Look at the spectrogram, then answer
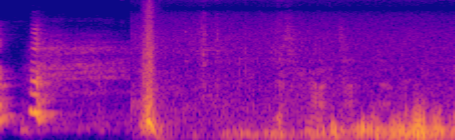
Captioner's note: both laughing; scene whooshing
